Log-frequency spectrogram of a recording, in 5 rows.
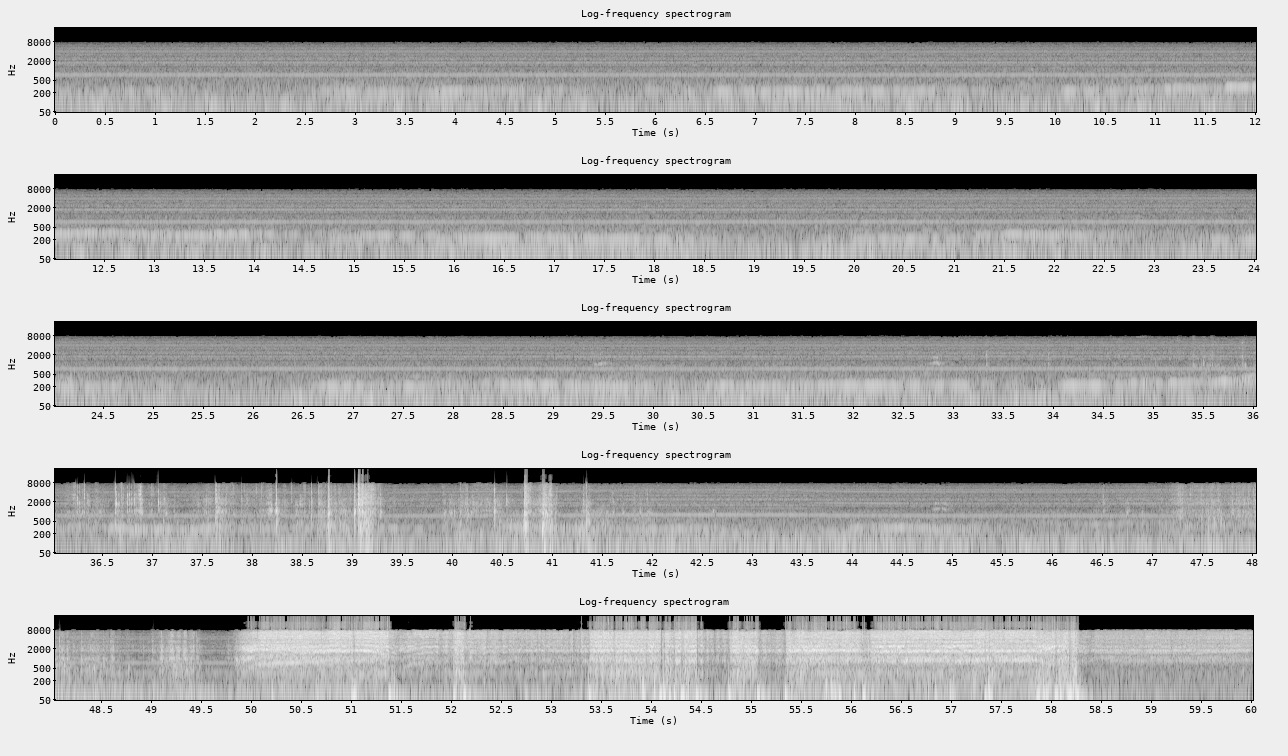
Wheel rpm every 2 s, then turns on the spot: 0, 0, 0, 0, 0, 0, 0, 0, 0, 0, 0, 0, 0, 0, 0, 0, 0, 0, 0, 0, 0, 0, 0, 10, 30, 180, 220, 220, 220, 220.
46-48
